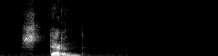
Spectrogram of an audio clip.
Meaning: plural of ster
- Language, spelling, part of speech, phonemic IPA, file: Dutch, sterren, noun, /ˈstɛrə(n)/, Nl-sterren.ogg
